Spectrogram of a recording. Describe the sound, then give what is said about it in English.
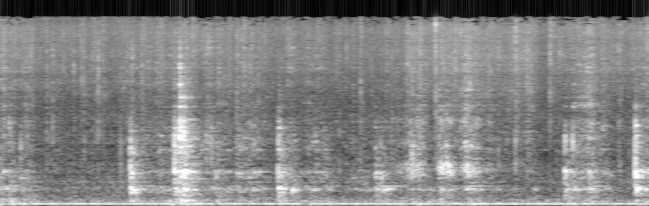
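Scraping of dry, stuck-on bits of cooked egg from a pan: several rough, raspy strokes repeating at an uneven pace over a steady background hiss, with no voices. “I like scraping up the dry bits stuck to the pan. That's what you hear. Eggs are ready.”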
